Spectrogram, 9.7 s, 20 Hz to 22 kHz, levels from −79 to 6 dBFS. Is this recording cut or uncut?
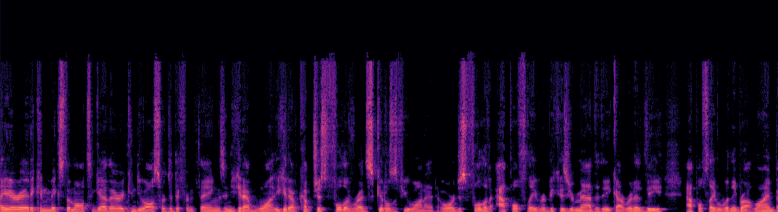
uncut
